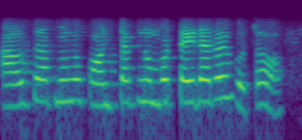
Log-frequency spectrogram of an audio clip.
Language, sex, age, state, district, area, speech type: Odia, female, 18-30, Odisha, Jajpur, rural, conversation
